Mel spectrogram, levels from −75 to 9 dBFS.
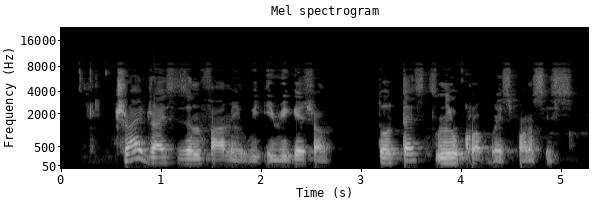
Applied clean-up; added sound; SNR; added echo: none; none; none; none.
